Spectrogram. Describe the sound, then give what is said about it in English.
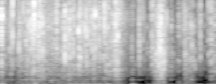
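Crinkling plastic of a pretzel bag being opened, a steady crackly rustle with a few sharper crunchy bursts, heard alone for under two seconds. “Don't crush my pretzels. Open it. Yay, pretzels.”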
